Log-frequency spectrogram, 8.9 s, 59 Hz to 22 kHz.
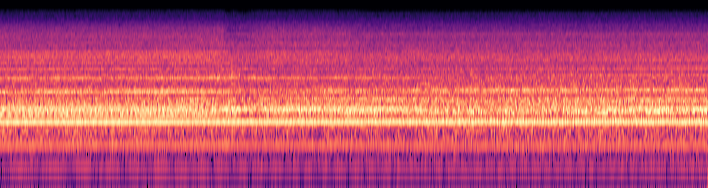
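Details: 1986 Carver PM-350 power amplifier after repairs, with added air ducting and a 12 V fan controller: fan ramping up to high speed, steady airy rush with a fixed tone on top, even and unchanging; normal healthy cooling fan.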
